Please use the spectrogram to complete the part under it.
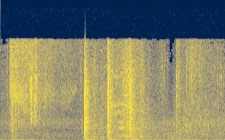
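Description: Video game explosions boom and crackle.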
